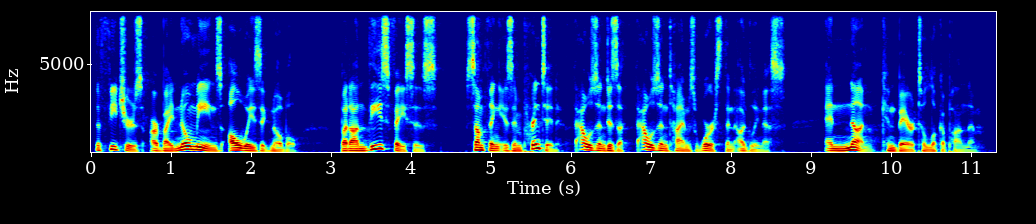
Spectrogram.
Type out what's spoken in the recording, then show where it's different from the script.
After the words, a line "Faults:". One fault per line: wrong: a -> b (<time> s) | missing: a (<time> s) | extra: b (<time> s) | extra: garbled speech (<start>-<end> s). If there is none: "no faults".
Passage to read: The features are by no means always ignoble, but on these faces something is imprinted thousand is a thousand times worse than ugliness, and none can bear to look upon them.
The features are by no means always ignoble, but on these faces something is imprinted thousand is a thousand times worse than ugliness, and none can bear to look upon them.
Faults:
no faults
